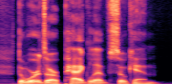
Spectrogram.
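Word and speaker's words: མཁན: But Tibetan handles this using a particle spelled k h e n, which we pronounce ken.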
